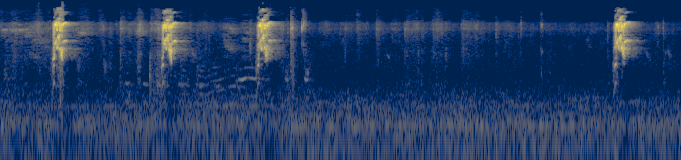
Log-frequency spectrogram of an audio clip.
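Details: Lure audio of a Javan myna for prompting quick calls: three rough squawks in quick succession, a pause of three seconds, then a fourth, over quiet background hiss.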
